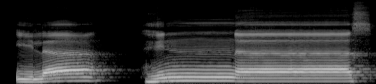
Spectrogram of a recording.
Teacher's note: جو لام کے اوپر کھڑی زبر ہے اس کو ایک الف مقدار کھینچیں گے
